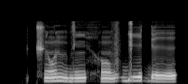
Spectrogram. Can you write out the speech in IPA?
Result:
t͡ʃ õ˨˦ n d ĩ˨ h õ˨ v ɡ i˦ ɗ ɪ˨

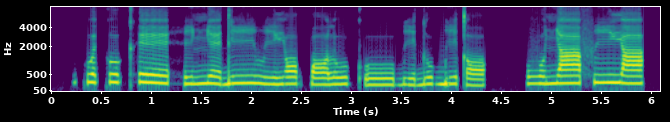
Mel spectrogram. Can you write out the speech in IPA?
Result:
kʷ ɛ˦ k ʊ˦ kʰ eː˦˨ h i˨ ɲ e˦˨ d iː˦ β i˨ j ɔ˦ k͡p ɔ˨ l u˨˦ kʼ uː˨ ɓ i˨ d u˦ ɡ͡b i˦ t ɔ˨ | v ʊ˨ ɲ aː˦ f iː˦ j a˦

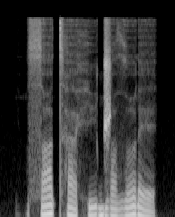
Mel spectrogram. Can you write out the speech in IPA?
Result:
sˤ e tʰ a x y d͡ʒ i ðˤ y ɾ ɛ

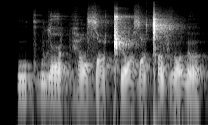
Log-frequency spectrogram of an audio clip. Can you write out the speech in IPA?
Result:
u ɡʱ u l ʕ ø bʱ ɛ j zˤ ɜ ǁ ø i̯ zˤ ɜ ǀ ʌ v l ɔ l ʌ

